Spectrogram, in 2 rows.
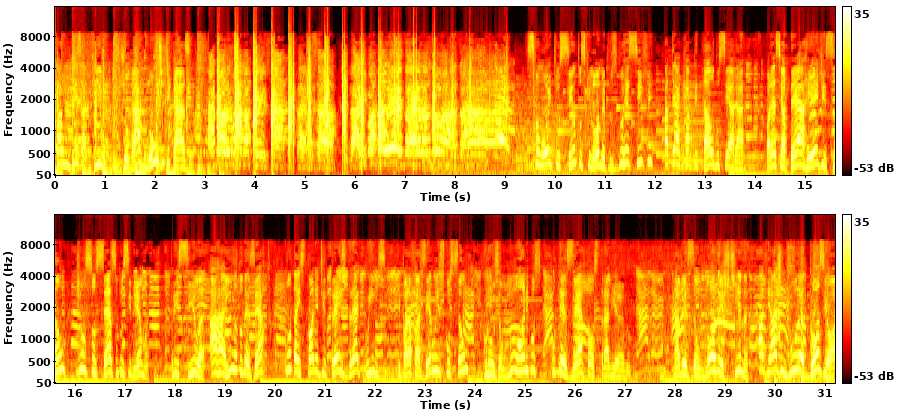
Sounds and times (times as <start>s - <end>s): Speech: 0.0s - 3.0s, 9.5s - 31.2s
Music: 0.0s - 31.2s.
